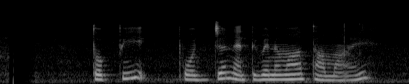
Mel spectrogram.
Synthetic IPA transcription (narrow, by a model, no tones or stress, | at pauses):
t̪opiːpʰod͡ʒːənæt̪iʋenəʋaːt̪amaj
